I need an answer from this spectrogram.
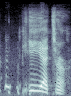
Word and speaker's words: Pieter: Peter. Okay, Your let me do this Yeah. one more time for everybody. Pieter. It's Pieter. 3 syllables.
